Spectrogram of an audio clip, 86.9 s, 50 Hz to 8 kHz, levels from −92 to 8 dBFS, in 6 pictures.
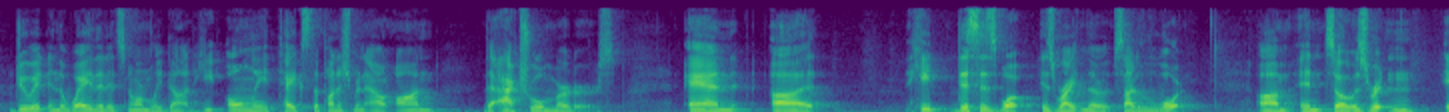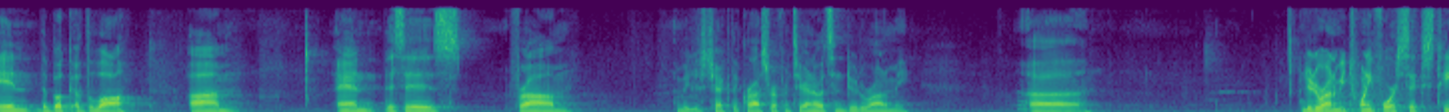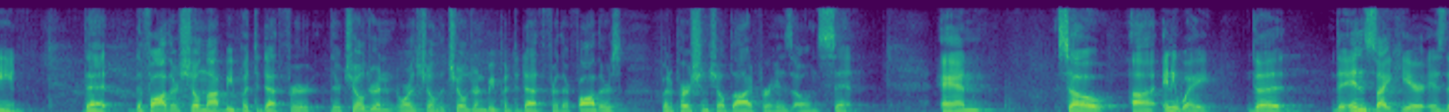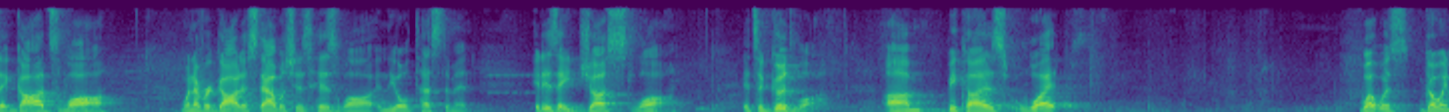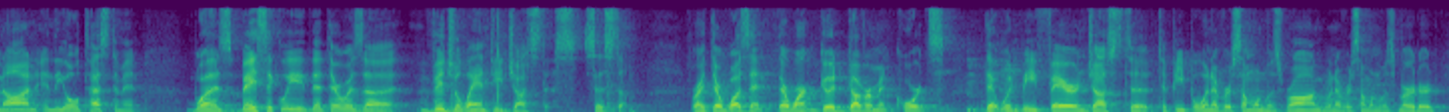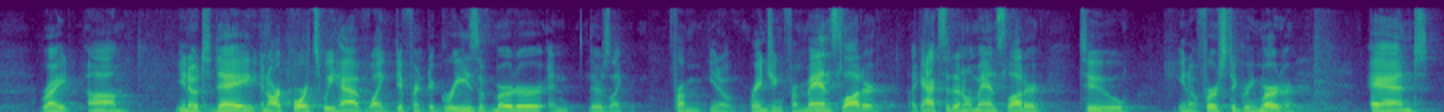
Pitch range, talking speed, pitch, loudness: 120-140 Hz, 145 wpm, 130 Hz, -17 LUFS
